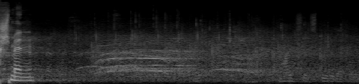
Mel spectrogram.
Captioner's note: audience cheering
